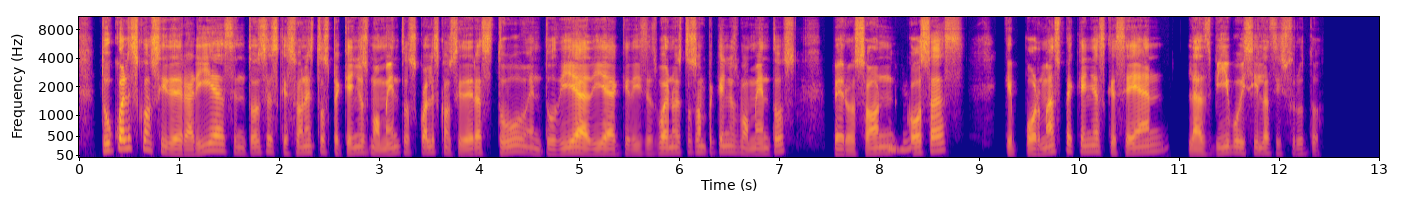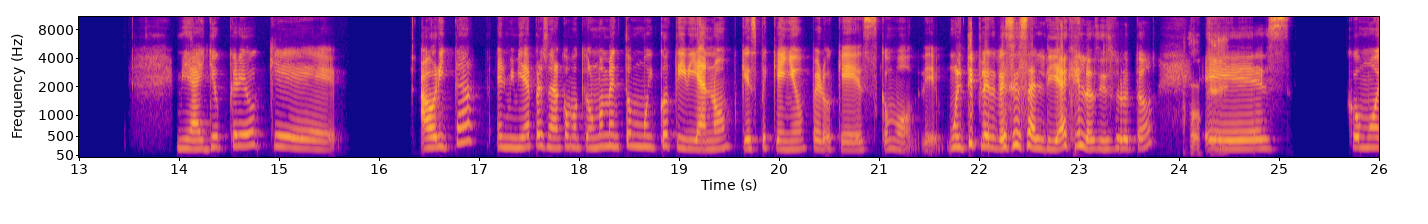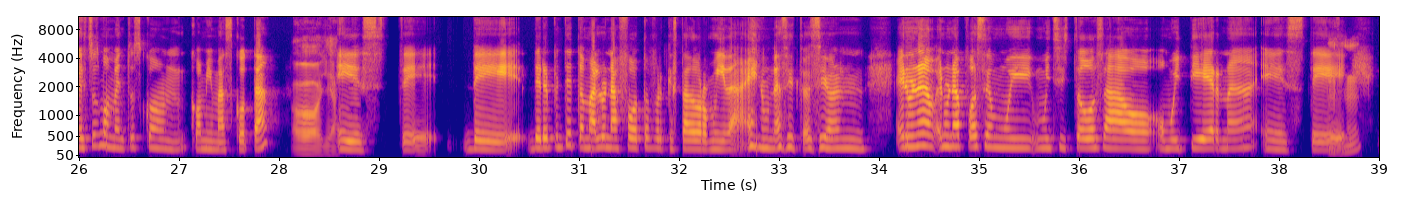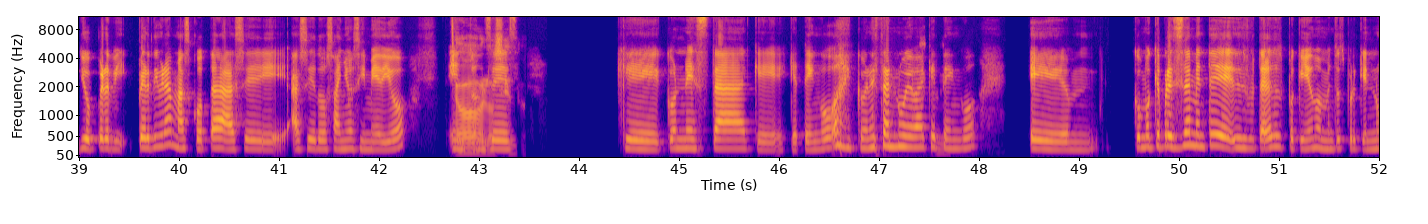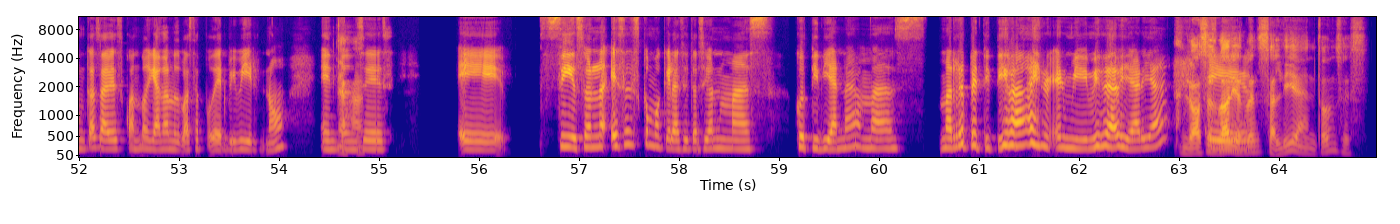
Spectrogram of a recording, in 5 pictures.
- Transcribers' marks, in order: laughing while speaking: "veces al día que"; laughing while speaking: "en una situación"; laughing while speaking: "con esta"; laughing while speaking: "repetitiva en mi vida"
- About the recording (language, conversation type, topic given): Spanish, podcast, ¿Qué aprendiste sobre disfrutar los pequeños momentos?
